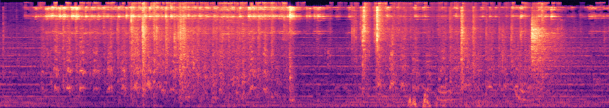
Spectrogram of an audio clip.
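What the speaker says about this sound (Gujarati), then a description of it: "ખોળો કબૂતર ખોલી નાખી." Pigeons released from their coop coo and flutter nearby, soft repeated throaty calls over a steady outdoor background, with a few brief louder wing flaps.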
